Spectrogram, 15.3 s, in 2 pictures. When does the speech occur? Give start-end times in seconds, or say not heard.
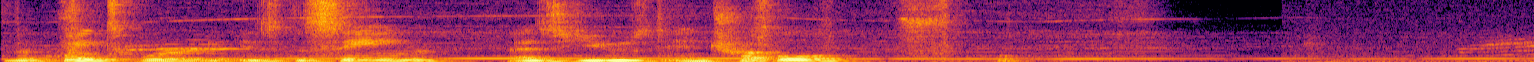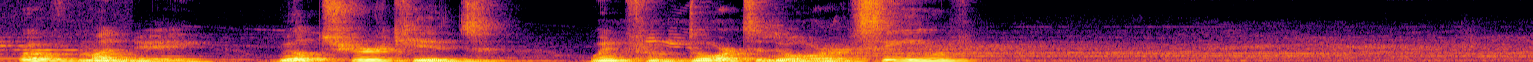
0.0-5.0, 7.8-12.5.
